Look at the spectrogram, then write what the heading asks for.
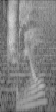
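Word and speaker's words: Chimil: Chamil, that's how you pronounce it, and a Journey of Eternity.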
